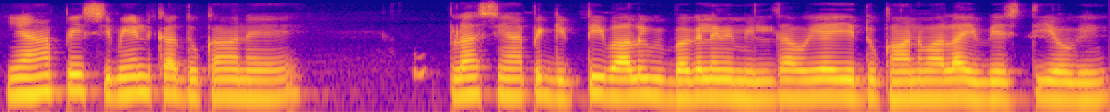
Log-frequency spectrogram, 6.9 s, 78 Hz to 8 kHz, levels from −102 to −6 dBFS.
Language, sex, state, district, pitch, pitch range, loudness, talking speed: Hindi, male, Bihar, Kaimur, 155 Hz, 145-165 Hz, -16 LUFS, 180 wpm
